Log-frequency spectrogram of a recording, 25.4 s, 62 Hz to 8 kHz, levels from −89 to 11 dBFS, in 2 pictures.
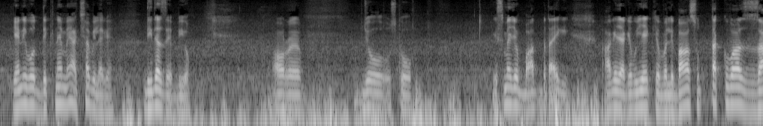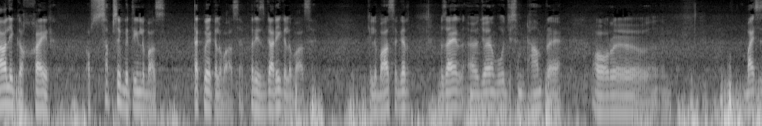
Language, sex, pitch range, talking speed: Urdu, male, 90-115 Hz, 135 wpm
